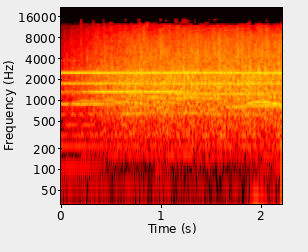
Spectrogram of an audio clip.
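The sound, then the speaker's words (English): A studio audience applauds to welcome a guest on a comedic talk show. Dense, even clapping runs at a constant level from start to finish, with sustained musical tones ringing over it. “Please put your hands together and welcome an undead apparition with unfinished business, Laura Griffin.”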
